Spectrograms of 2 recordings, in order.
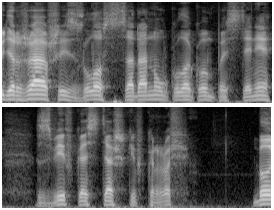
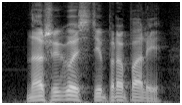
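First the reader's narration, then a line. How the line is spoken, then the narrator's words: Dry. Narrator (Russian): сухо проговорил я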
